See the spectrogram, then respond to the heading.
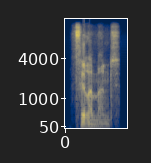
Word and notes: filament: British English

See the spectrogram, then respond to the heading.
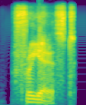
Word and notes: freest: British English

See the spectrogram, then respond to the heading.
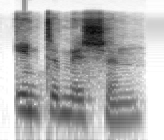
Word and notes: intermission: Indian

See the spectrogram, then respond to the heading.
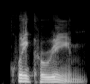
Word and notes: quinquereme: American English

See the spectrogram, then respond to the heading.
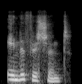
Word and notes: inefficient: Indian

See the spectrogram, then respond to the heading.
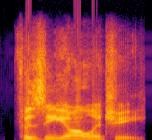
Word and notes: physiology: American English

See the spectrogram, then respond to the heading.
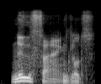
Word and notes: newfangled: British English

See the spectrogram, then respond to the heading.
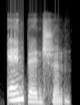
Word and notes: en pension: Indian

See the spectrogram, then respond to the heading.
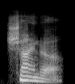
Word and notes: shiner: Indian

